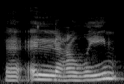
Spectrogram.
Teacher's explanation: اللام هنا لام قمرية مظهرة. الظاء هنا مفخمة، الياء في حالة الوصل مد طبيعي بمقدار حركتين، وعند الوقف مد عارض للسكون بمقدار حركتين أو 4 أو 6 حركات.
